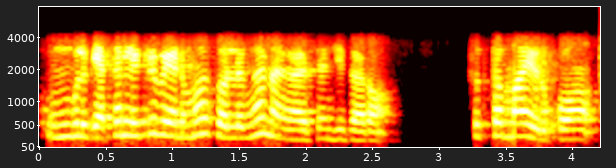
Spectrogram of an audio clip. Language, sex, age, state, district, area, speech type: Tamil, female, 60+, Tamil Nadu, Krishnagiri, rural, conversation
